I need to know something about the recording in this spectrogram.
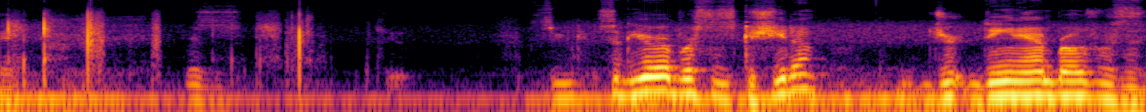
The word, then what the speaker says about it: Takeshi Sugiura: Takeshi Sugiura, that's how you say it. Sugiura versus Kushida.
